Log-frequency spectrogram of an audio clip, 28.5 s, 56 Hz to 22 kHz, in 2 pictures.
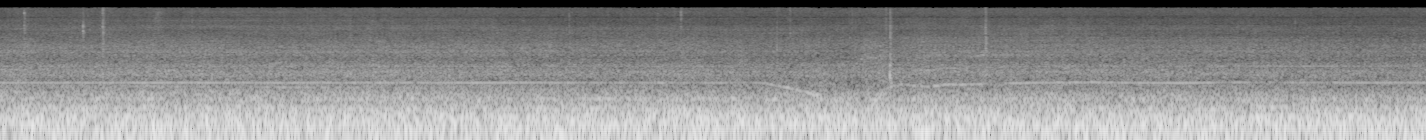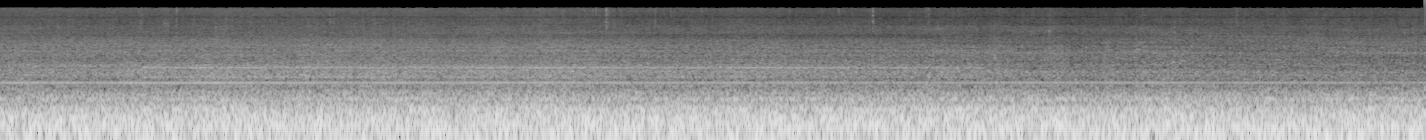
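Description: Cabin noise inside a Boeing 777-300ER on approach: a steady deep rumble of airflow and its GE90-115B engines. A thin whine rides over the rumble, dipping in pitch about eight seconds in and coming back up a couple of seconds later. A second, higher whine joins for several seconds in the middle.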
